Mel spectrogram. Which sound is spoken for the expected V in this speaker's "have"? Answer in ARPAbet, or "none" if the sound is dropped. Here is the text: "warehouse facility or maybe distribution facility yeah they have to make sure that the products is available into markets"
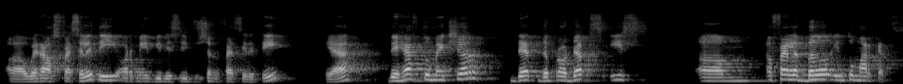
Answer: F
